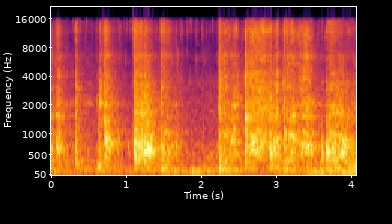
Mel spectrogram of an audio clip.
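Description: A spoon scrapes and stirs through thick bisibelebath in a pot, in short irregular strokes with light metallic clinks, fairly quiet and close.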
